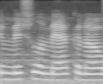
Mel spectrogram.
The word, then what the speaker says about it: Michilimackinac: 55 different spellings, but eventually Michilimackinac with a silent C at the end emerged as the favored form.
